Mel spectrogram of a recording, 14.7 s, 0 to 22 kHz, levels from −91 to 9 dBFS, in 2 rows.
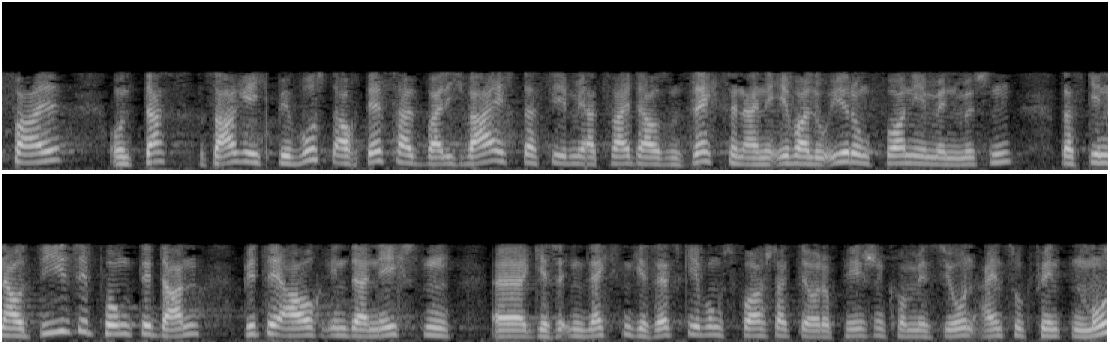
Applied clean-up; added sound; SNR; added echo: none; none; none; none.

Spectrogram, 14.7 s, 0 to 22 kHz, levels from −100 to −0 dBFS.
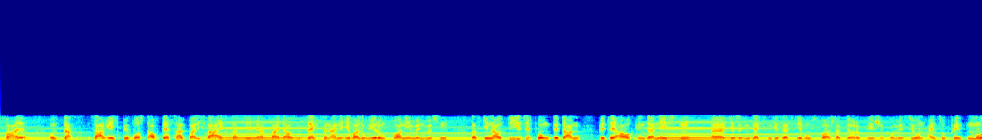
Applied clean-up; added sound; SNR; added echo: none; Bowed string instrument; 9 dB; reverberation time 0.3 s.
